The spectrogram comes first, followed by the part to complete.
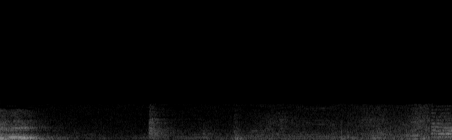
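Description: A single short click or knock about three-quarters of a second in, just after a spoken word ends, with faint room sound around it.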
